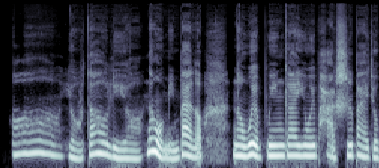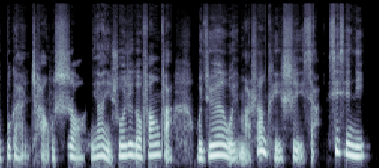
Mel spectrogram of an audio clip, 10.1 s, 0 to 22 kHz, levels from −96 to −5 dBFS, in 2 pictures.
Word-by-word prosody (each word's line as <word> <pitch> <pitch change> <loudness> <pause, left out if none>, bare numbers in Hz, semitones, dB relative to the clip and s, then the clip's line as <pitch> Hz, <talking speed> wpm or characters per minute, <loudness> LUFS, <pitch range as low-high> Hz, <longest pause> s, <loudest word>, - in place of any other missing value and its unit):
哦， 250 -2 -3
有 170 -6 -3
道 250 +1 +1
理 180 -6 0
哦， 160 0 -4
那 295 +1 +6
我 225 - +6
明 160 0 -1
白 230 -1 +4
了， - - -1 0.4
那 215 -2 +3
我 220 +4 +6
也 225 - +7
不 205 +3 -2
应 215 0 +5
该 215 0 +1
因 215 0 +3
为 210 0 +4
怕 - - -4
失 220 -1 0
败 215 -5 -1
就 180 -1 -3
不 205 - -5
敢 195 - -7
尝 - - -6
试 205 - -4
哦。 175 -2 -4
你 - - -4
那 210 - 0
你 170 - -1
说 210 0 +1
这 230 - +3
个 200 -3 +1
方 220 +4 0
法， - - -2 0.3
我 165 - 0
觉 210 +7 +2
得 225 -2 +3
我 - - +2
马 - - -5
上 300 -1 +1
可 255 - -7
以 - - -2
试 - - -4
一 - - -7
下， - - -12
谢 295 - -1
谢 260 -3 0
你。 200 -1 +1
215 Hz, 290 characters per minute, -19 LUFS, 190-235 Hz, 0.4 s, 也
